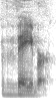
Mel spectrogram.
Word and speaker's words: Weber: was a guy named Ernest vber spelled Weber Ernst vber he was one of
